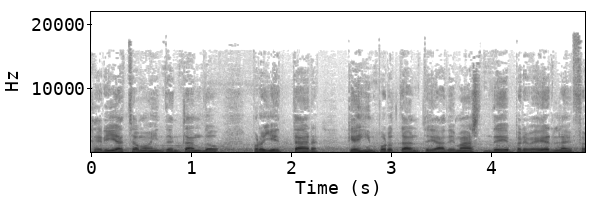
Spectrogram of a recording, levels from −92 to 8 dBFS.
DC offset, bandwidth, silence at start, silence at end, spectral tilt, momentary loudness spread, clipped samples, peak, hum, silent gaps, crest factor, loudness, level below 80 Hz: under 0.1%; 17.5 kHz; 0 s; 0 s; -7 dB/octave; 4 LU; under 0.1%; -2 dBFS; none; none; 14 dB; -17 LUFS; -36 dBFS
